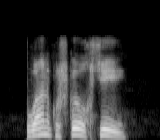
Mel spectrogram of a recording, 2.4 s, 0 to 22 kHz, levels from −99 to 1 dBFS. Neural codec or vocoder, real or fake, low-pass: codec, 44.1 kHz, 3.4 kbps, Pupu-Codec; fake; 7.2 kHz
